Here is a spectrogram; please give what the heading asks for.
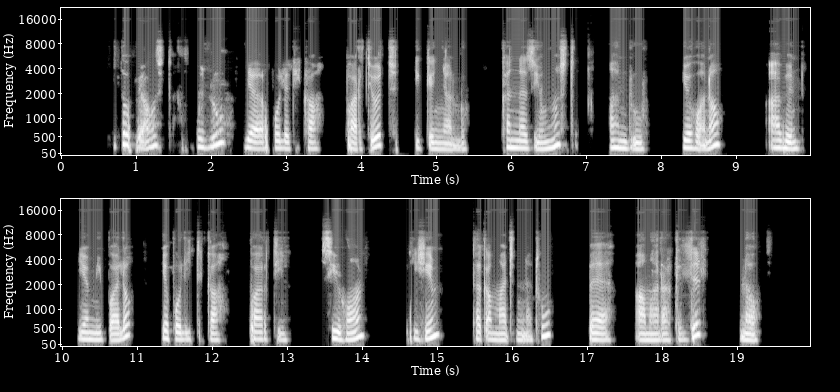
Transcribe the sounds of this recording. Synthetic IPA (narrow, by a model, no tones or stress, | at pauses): ʔit̪jo̞pʼjawʊst̪ʼb̥ɨzu | jɛpʰo̞lət̪ʰi̥kʰa | pʰaɾt̪ʰiwo̞t͡ʃːjɪɡːəɲːalːu | kʰənːəzːihumwʊst̪ʼ | ʔand̪u | jɛɦo̞̰nəw | ʔaβɨn | jɛmːibːaləw | jɛpʰo̞lit̪ʰi̥kʰa | pʰaɾt̪ʰi | siɦo̞n | jɪhɨm | t̪ʰəkʼəmːat͡ʃʼɪnːət̪ʰu | b̥ə | ʔamaɾakʰɨlːɨl | nəw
